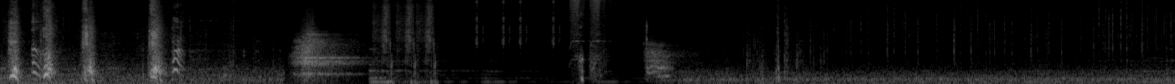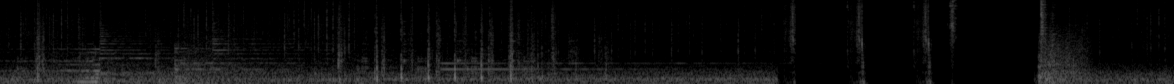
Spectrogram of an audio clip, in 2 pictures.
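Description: Short game menu clicks and chimes sound in quick succession.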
